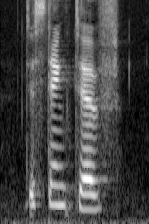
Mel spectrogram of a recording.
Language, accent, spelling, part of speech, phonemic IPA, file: English, US, distinctive, adjective / noun, /dɪˈstɪŋktɪv/, En-us-distinctive.ogg
- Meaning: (adjective) 1. Distinguishing, used to or enabling the distinguishing of some thing 2. Discriminating, discerning, having the ability to distinguish between things 3. Characteristic, typical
